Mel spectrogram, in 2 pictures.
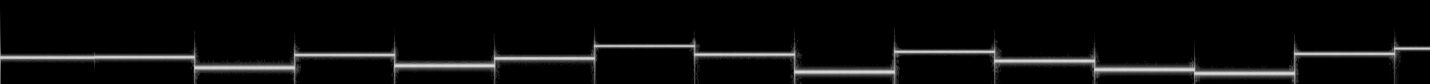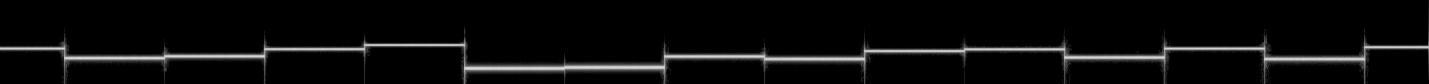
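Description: Computer-generated test tones: a single pure sine tone that jumps to a new, random pitch once a second, ranging between about 500 Hz and 2.5 kHz, with a short click at each change.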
